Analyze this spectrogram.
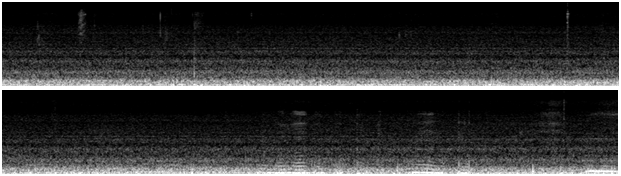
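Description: A car engine idles with a low, steady rumble from inside the car.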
